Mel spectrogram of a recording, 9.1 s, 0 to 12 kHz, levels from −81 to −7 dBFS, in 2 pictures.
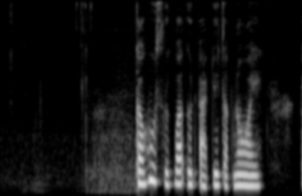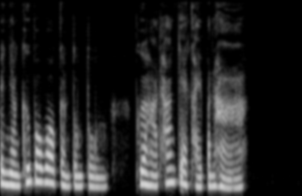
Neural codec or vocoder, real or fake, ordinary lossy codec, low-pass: vocoder, 24 kHz, 100 mel bands, Vocos; fake; none; none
